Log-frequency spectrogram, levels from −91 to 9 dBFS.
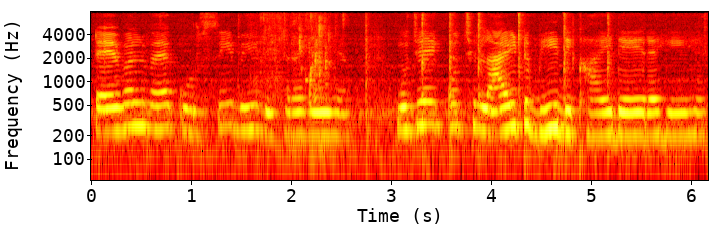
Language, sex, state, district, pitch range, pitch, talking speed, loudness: Hindi, female, Madhya Pradesh, Dhar, 200-245 Hz, 225 Hz, 145 wpm, -18 LUFS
